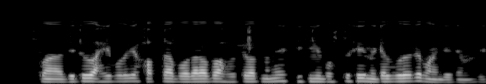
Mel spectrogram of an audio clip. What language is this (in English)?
Assamese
